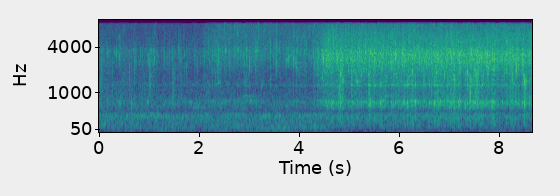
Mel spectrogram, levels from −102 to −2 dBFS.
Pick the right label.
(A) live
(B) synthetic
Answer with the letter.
B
